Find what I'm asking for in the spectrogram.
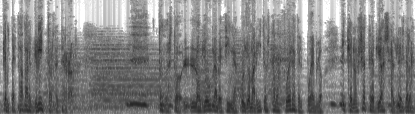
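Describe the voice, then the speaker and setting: Radio drama role: guilt-ridden manservant, very low voice, deferential and sorrowful, muffled recording with music behind. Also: male voice. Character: remorseful male servant, a steward confessing his crime. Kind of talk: Spanish-language radio drama acting. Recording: dull lo-fi sound, music behind.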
